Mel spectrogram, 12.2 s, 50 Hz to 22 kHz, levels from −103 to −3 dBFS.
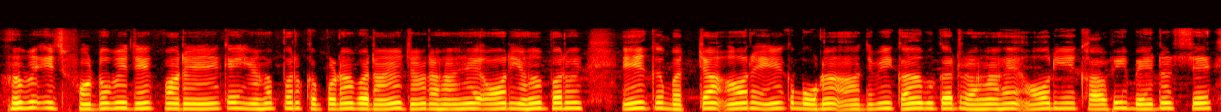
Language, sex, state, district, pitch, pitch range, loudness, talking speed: Hindi, male, Uttar Pradesh, Muzaffarnagar, 185 Hz, 175-195 Hz, -31 LUFS, 165 wpm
